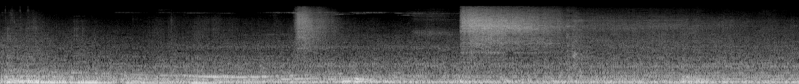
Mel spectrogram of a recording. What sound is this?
Small recording of a transit bus engine (USA)
bus, engine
